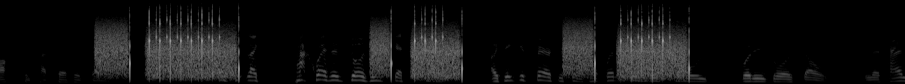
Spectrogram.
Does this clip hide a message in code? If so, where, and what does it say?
Yes: pulse dialling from 0.9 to 6.9 s, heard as a rotary dial, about 10 pulses a second, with speech in English. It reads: 7 3 5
